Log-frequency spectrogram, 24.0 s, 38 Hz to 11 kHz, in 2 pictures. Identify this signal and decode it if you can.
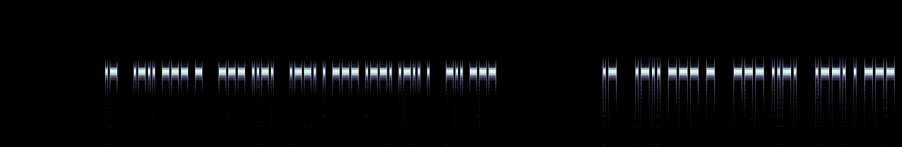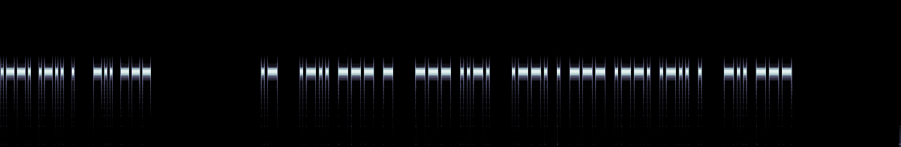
Morse code, heard as a keyed tone, about 32 wpm, 700 Hz. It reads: A LOT OF PEOPLE DO A LOT OF PEOPLE DO A LOT OF PEOPLE DO
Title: Speed-Racing - Sets of 5 Words 28wpm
